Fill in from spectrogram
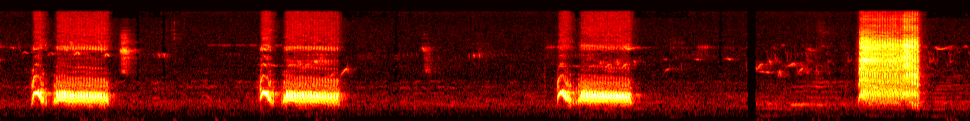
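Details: Ring-necked dove, known too as Cape turtle dove, giving a shorter variation of its "work harder" call. Each phrase is a brief rising note joined to a rough, buzzy coo, given three times about every three seconds, followed by a loud broadband rushing burst.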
